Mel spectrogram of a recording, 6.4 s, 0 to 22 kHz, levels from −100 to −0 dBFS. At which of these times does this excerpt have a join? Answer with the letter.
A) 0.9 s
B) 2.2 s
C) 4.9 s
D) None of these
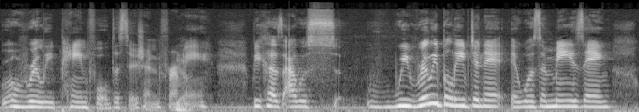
D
